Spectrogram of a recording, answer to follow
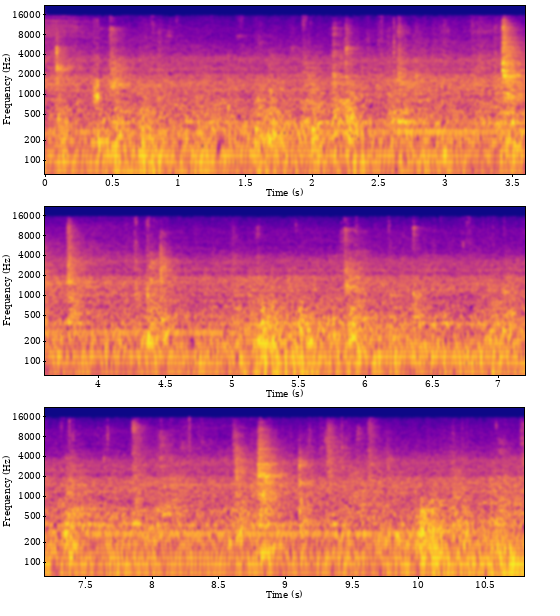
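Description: Fortune cookie baking machine running with a low steady hum, with scattered sharp metal clicks and clinks as hot cookies are peeled off its griddle plates and folded.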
